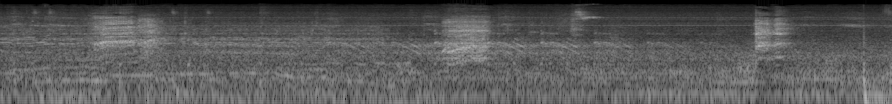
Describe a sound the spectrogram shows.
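A man makes loud smacking and hissing sounds with his lips.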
